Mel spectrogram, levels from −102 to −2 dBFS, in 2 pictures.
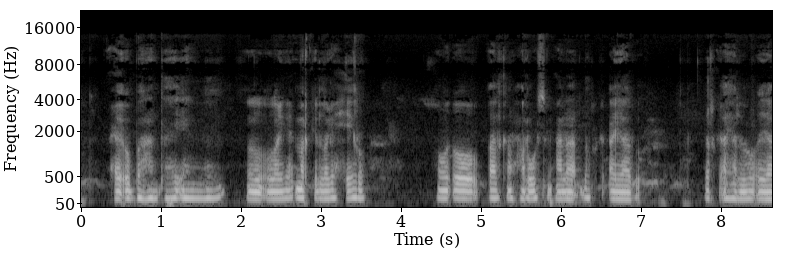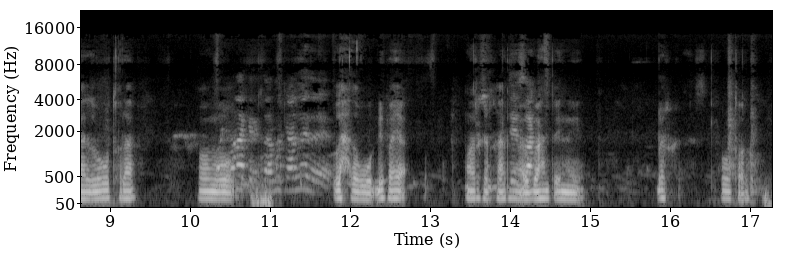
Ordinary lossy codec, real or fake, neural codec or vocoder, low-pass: MP3, 64 kbps; real; none; 14.4 kHz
